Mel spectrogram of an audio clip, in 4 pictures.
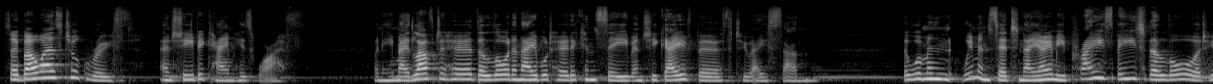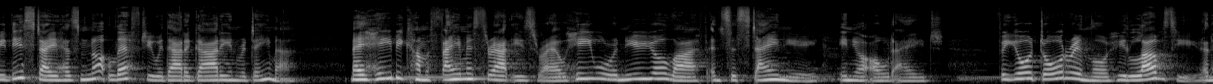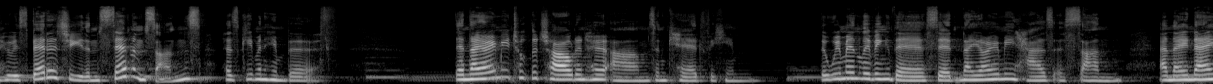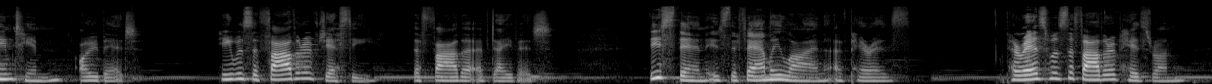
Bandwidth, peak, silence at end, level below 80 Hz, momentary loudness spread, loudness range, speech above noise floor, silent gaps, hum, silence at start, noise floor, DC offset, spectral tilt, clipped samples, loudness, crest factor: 16 kHz; -2 dBFS; 0 s; -68 dBFS; 15 LU; 4 LU; 37 dB; none; none; 0.05 s; -59 dBFS; under 0.1%; -5 dB/octave; under 0.1%; -23 LUFS; 22 dB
